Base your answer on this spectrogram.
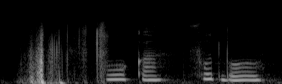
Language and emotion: Russian, sad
